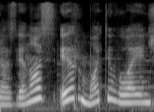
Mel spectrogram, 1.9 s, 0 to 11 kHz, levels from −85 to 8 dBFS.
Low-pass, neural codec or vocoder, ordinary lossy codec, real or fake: 9.9 kHz; none; AAC, 32 kbps; real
